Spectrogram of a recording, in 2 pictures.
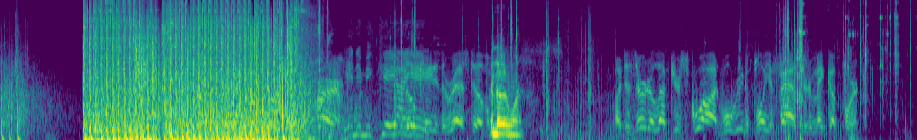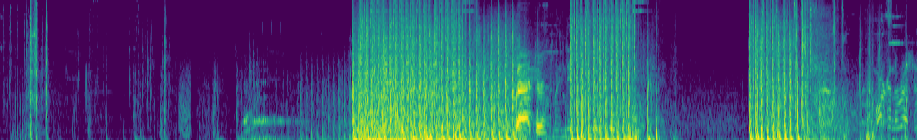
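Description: Automatic gunfire rattles in rapid loud bursts.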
